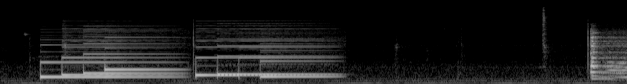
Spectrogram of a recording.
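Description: Macintosh Quadra 650 sounding its Chimes of Death: an arpeggio whose notes enter one after another and hang on, then a second chord that fades out. This is the sign of a failed startup hardware test, which could be explained by the missing ADB keyboard. A sharp click comes about five seconds in, and another chime begins at the very end.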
